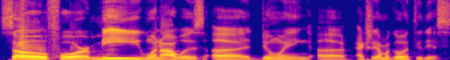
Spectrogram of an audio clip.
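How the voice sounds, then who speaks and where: Speaking at a moderate pace, a man uses an energetic tone at a medium pitch. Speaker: workshop presenter and entrepreneur. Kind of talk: presentation to an audience. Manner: casual, energetic.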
